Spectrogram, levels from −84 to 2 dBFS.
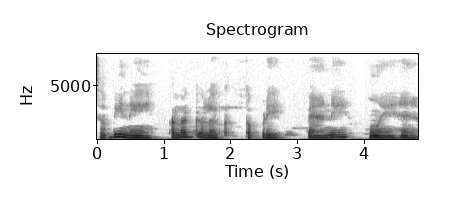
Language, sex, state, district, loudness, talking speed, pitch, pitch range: Hindi, female, Punjab, Fazilka, -16 LUFS, 100 wpm, 175 Hz, 170-205 Hz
